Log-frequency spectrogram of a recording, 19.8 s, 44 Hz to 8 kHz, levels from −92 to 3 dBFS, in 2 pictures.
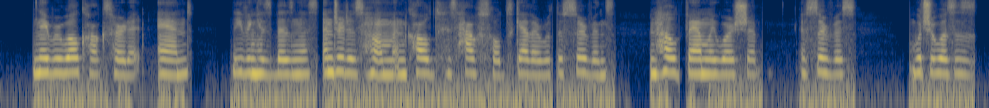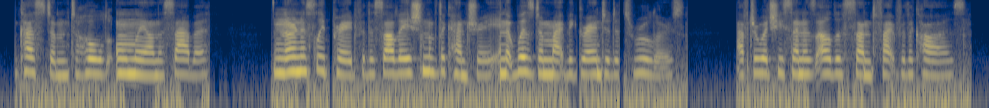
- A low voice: No, high, 230 Hz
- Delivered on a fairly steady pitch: Yes, narrow, 1.3 semitones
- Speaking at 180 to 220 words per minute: Yes, average, 195 wpm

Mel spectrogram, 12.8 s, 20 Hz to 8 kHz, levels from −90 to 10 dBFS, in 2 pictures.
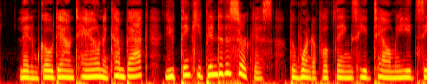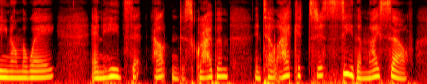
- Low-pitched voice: No, high, 195 Hz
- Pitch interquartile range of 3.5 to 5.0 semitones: No, average, 3.1 semitones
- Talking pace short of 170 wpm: No, average, 185 wpm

